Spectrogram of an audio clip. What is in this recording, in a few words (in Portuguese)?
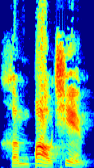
pronuncia mandarim desculpe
